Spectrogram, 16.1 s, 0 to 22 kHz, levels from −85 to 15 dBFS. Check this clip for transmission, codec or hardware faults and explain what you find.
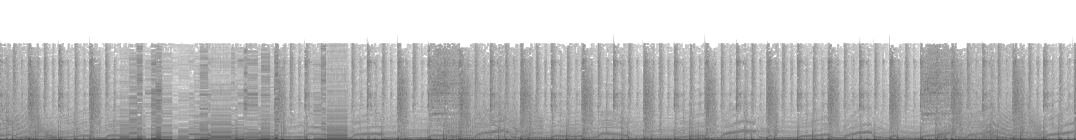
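Robotic sound from repeated short buffers occurs from 1.79 to 4.16 s and again from 4.70 to 5.21 s: a rigid, metallic buzz near 134 Hz replaces essentially all the audio. A chunk of about 7.5 ms is likely being replayed over and over while fresh audio fails to arrive.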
